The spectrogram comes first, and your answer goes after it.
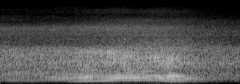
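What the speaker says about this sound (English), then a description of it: "But what happens is you have cars flying down the street" A car speeds down a city street toward an intersection in a construction-choked square, its engine rising to a loud, close pass and then easing off, with no talk over it.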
